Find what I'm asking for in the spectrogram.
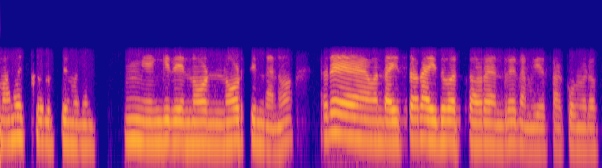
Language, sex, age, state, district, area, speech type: Kannada, female, 30-45, Karnataka, Chamarajanagar, rural, conversation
